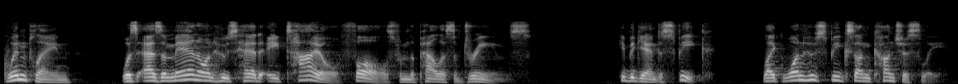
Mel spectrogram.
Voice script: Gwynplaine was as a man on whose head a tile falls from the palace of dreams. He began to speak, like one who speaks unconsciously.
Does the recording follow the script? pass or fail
pass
